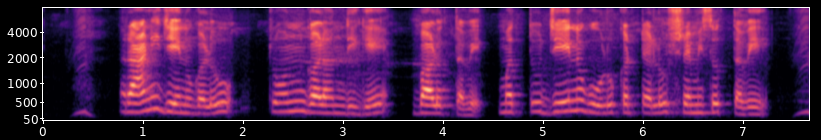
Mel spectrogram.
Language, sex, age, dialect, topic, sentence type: Kannada, female, 31-35, Mysore Kannada, agriculture, statement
